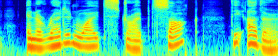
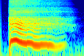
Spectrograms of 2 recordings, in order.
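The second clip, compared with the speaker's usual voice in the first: relieved sigh; 6 semitones higher, 4 dB louder than usual. Acted. Old woman relieved.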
